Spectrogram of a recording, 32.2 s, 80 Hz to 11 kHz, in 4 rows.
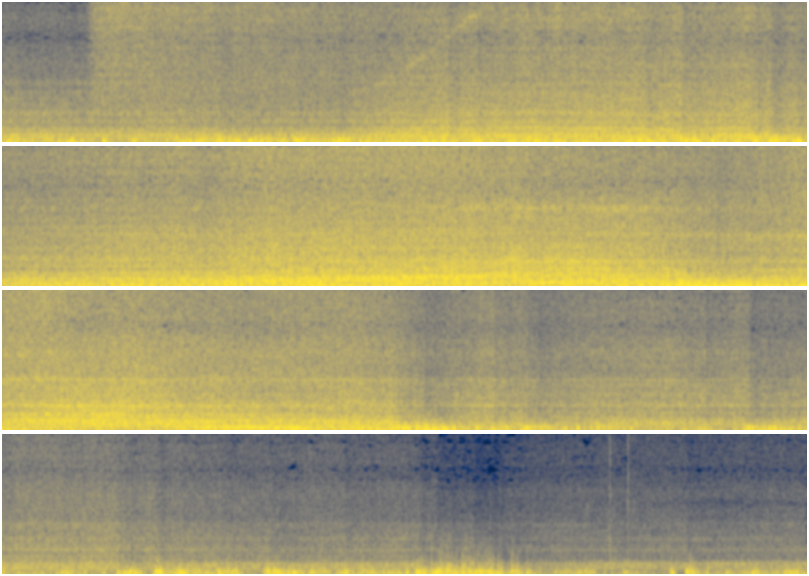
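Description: Northern Class 158 diesel multiple unit pulling away from the platform. Its underfloor diesel engines build up in loudness, with a faint rising whine early on, and are loudest as the coaches pass close by. After an abrupt change about two-thirds of the way through, a quieter, uneven sound follows as the unit runs away.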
